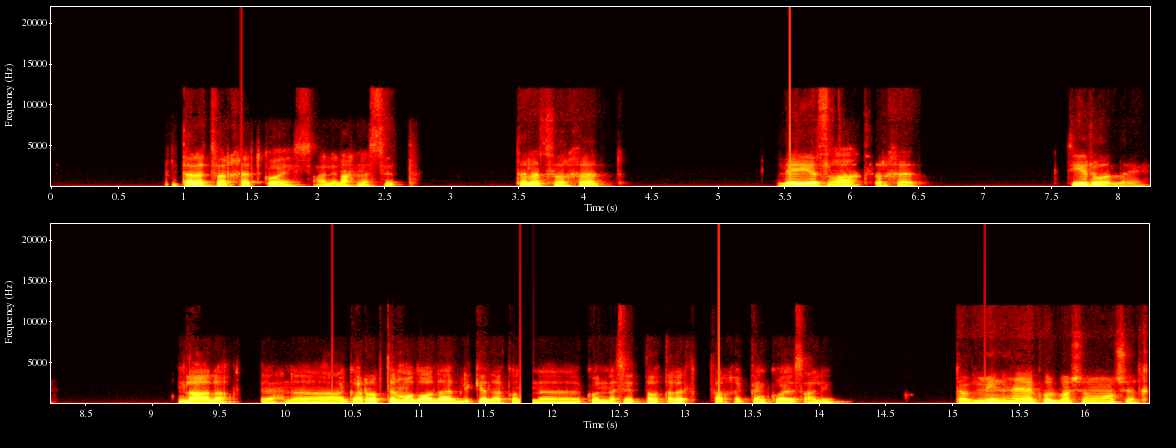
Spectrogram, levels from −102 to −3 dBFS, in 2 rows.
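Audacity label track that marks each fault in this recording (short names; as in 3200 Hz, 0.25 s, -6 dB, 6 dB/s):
1.430000	1.440000	gap 9.1 ms
5.550000	5.550000	pop -6 dBFS
10.360000	10.370000	gap 6.9 ms
11.770000	11.870000	gap 99 ms
13.260000	13.260000	pop -8 dBFS
15.250000	15.260000	gap 6 ms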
